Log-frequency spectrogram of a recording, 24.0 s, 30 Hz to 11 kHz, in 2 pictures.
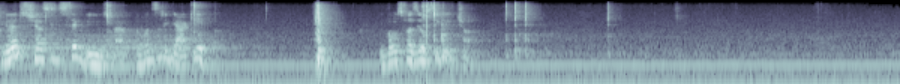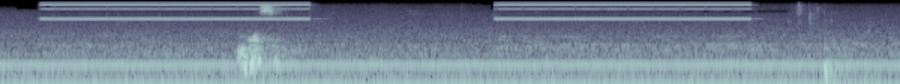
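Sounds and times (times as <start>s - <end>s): steady low hum: 0.0s - 24.0s
multimeter continuity beep: 12.5s - 16.3s, 18.6s - 22.2s.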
